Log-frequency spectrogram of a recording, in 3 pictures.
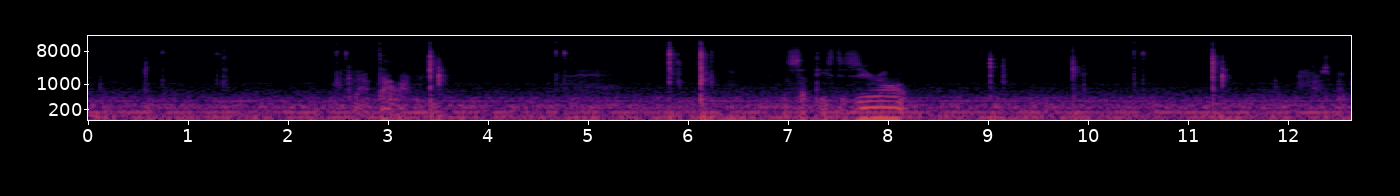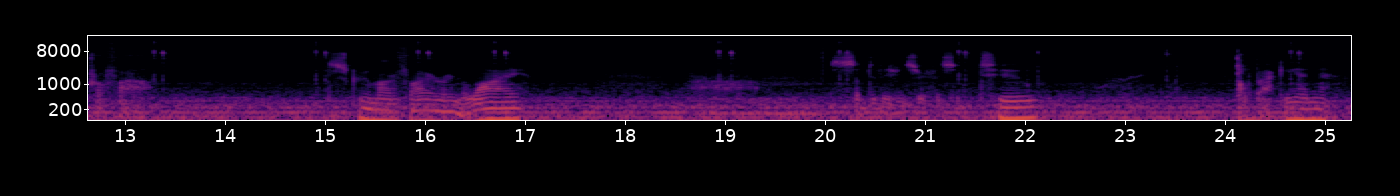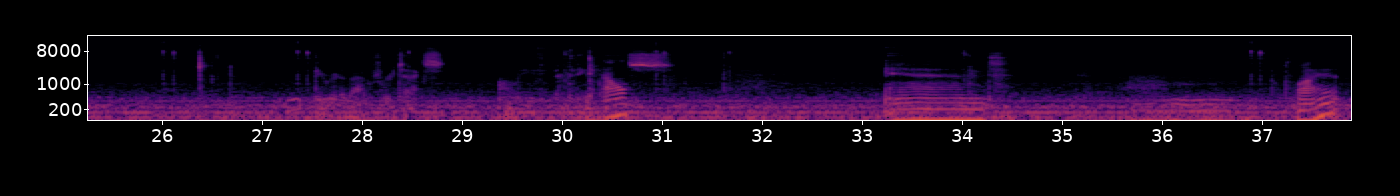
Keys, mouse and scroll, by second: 2.4 click, 3.4 n, 4.7 click, 9.0 a, 9.8 Tab, 11.2 n, 13.2-15.1 drag, 15.9-17.8 drag, 18.9-20.8 drag, 21.3-23.0 drag, 23.0 middle click, 24.1 Tab, 26.3 x, 30.2 Tab, 36.8-37.8 drag.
